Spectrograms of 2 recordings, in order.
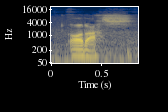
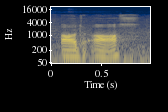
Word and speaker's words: Aodes: So, this is the um Odd Ass, it's pronounced. As in Odd Ass.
